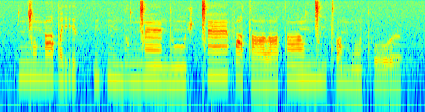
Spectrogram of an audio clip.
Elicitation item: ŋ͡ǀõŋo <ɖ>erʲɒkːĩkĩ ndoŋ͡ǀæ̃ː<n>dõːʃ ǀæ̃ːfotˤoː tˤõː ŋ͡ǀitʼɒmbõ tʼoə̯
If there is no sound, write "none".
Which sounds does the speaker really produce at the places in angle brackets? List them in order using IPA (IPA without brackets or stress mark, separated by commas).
dˤ, n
